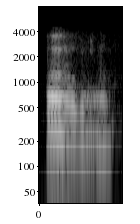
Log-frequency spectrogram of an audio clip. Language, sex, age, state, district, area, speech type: Kannada, male, 30-45, Karnataka, Davanagere, rural, conversation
